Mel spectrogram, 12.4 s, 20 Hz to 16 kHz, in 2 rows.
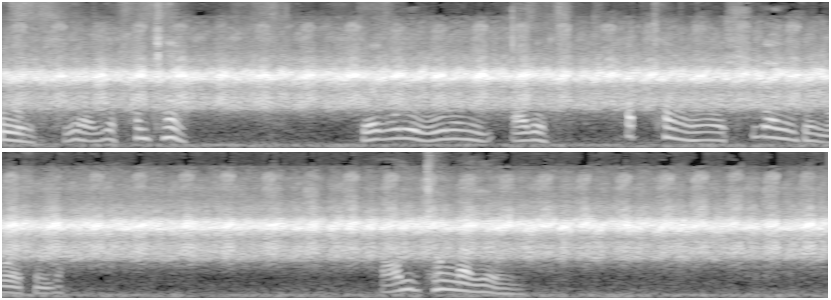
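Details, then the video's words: Japanese tree frogs at night, 3 May 2020, calling with a single chin vocal sac blown up as big as the body; an unbroken fast croaking chorus, overlaid by repeated lower, warbling tonal bursts. "밤에 우는 청개구리 울음판이 몸통 만큼 크네요?"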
